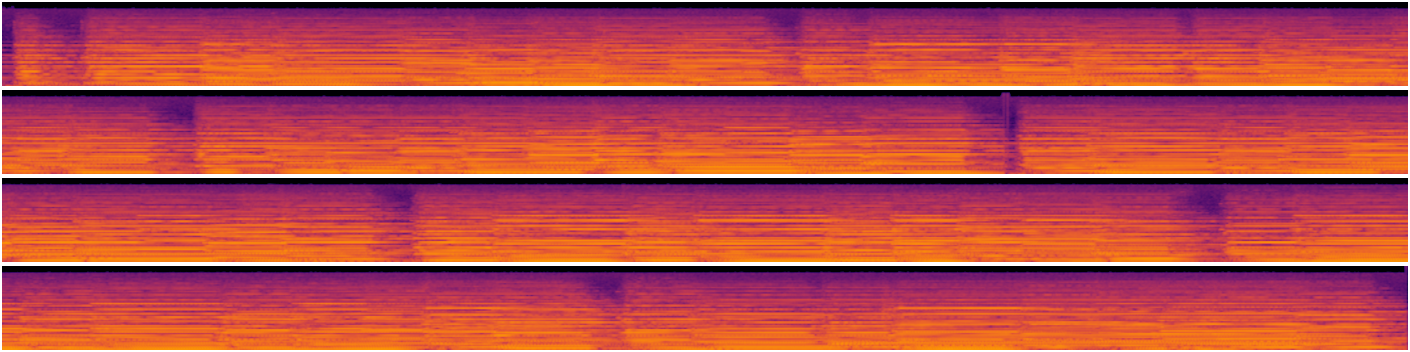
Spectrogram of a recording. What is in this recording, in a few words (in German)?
Breil, gebrauchtorgel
